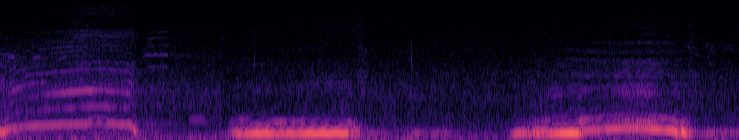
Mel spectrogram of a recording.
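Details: Three mournful moos from upset cows, each a deep, steady drone lasting one to two seconds, the last one ending in a downward sag, with brief lulls between calls.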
